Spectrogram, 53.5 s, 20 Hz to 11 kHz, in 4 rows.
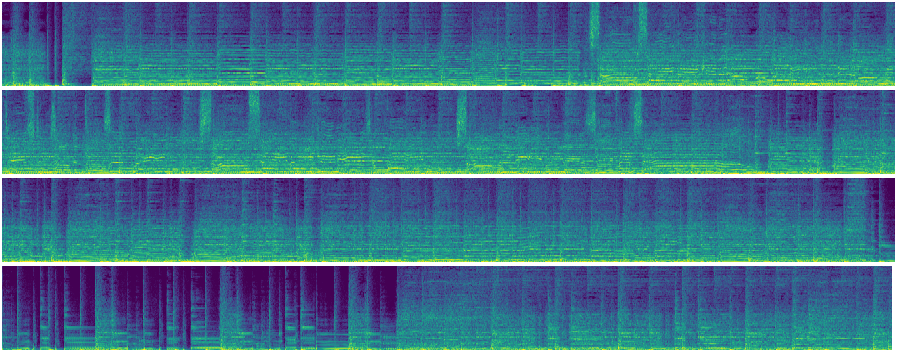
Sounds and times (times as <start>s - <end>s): Heavy metal: 0.0s - 53.5s
Progressive rock: 0.0s - 53.5s.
